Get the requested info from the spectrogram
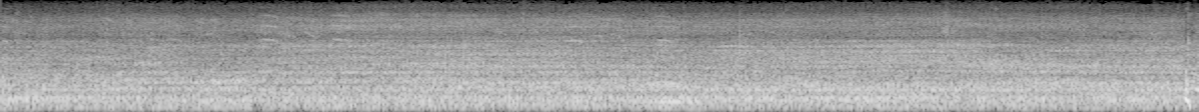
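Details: Continuous clanking, grinding mechanical noise like rail wagons runs throughout, with a few faint voices and no clear animal call.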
